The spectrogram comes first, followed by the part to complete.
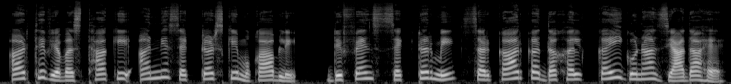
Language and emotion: Hindi, neutral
